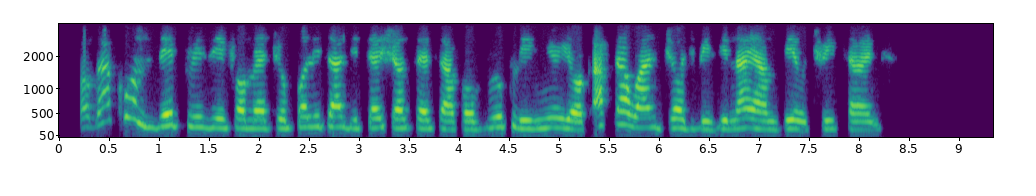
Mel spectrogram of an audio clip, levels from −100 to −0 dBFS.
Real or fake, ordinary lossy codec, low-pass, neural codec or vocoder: real; Opus, 32 kbps; 3.6 kHz; none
